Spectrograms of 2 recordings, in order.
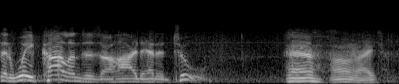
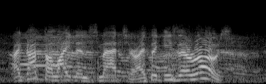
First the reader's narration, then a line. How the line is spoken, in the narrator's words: yells back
